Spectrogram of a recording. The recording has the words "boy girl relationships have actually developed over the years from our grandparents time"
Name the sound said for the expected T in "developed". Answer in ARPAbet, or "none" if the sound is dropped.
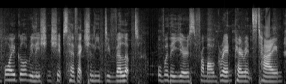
T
